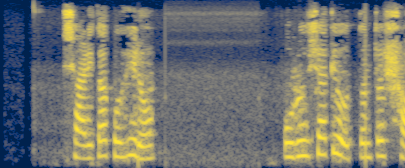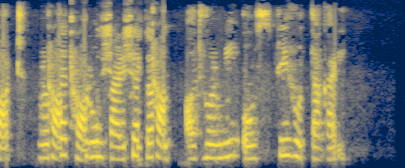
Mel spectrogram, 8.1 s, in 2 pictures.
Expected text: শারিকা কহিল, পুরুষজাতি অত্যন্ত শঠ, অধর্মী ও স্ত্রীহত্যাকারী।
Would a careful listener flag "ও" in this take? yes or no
no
